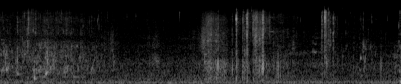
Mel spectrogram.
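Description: Faint water sloshing, with a few small splashes and clicks about two seconds in, from a hooked common carp swirling at the surface during the fight.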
